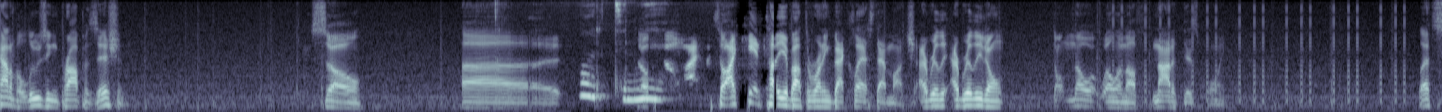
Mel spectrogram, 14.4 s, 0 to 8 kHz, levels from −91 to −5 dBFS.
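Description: Speech with three kinds of fault. The talker dips slightly from 5.16 to 5.62 s, drops almost to silence (about 40 dB) from 6.24 to 7.22 s, and sags again by about 15 dB from 7.38 to 7.79 s, likely speech suppressed in double talk as the echo canceller mistook the talker for loudspeaker echo. Between 5.90 and 5.94 s the room sound briefly vanishes by about 38 dB, background gated by the echo canceller while the far end played. From 11.12 to 14.05 s a galloping ticking buzz at 217 Hz, only about 10 dB below the speech, comes from GSM signalling bursts of a nearby 2G phone being rectified in the audio circuit.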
